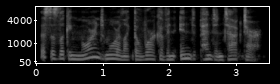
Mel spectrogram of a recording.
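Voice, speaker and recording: A woman playing a composed, analytical investigator in an anime video game, measured and thoughtful in delivery. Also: deep voice, mellow, slightly rough. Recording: muffled game audio under music.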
